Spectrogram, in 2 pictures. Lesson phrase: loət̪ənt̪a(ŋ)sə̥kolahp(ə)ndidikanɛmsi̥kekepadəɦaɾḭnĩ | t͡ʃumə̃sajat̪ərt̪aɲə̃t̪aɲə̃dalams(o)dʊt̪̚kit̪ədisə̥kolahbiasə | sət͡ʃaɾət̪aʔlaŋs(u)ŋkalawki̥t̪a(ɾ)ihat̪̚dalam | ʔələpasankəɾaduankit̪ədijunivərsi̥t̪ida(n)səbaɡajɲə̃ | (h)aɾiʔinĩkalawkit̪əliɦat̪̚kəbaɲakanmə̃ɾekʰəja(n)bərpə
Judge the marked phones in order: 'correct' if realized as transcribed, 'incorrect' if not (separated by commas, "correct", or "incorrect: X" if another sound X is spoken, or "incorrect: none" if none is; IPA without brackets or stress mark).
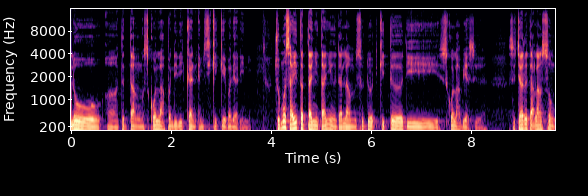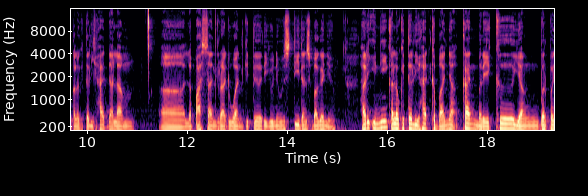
correct, correct, incorrect: u, incorrect: ʊ, incorrect: l, correct, correct, incorrect: ŋ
